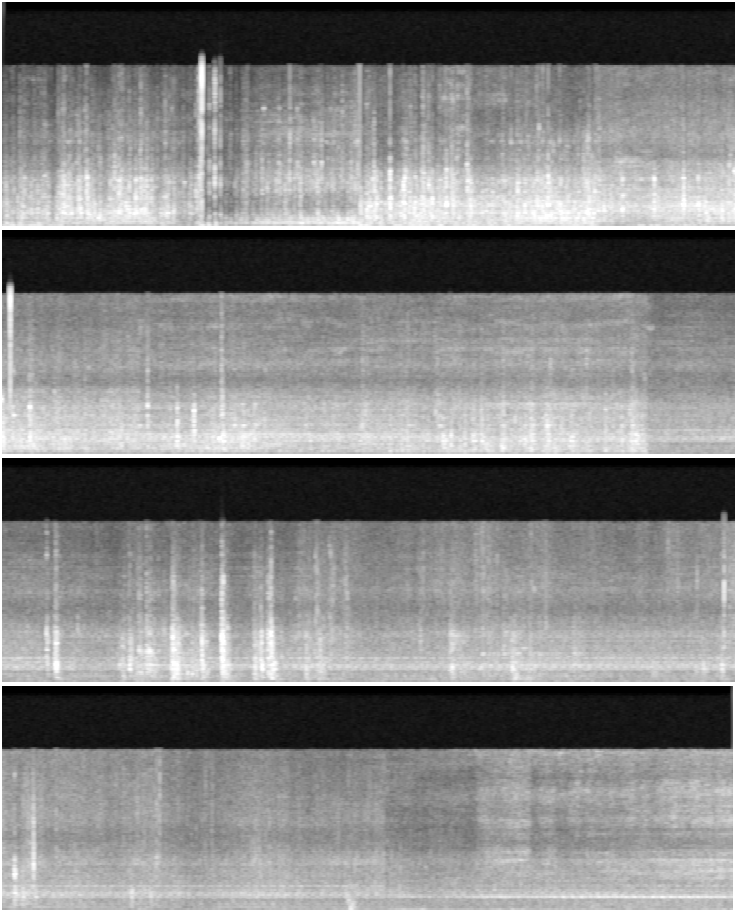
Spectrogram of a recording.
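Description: Diesel engines of a log truck and a Takeuchi mini excavator running. About halfway the sound drops to the excavator working its hydraulic log grapple, with a steady tone and a few sharp knocks of logs.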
